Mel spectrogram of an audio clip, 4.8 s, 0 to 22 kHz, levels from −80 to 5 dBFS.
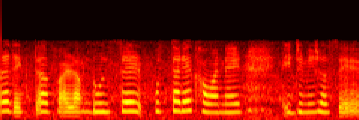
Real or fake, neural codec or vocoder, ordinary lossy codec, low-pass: fake; codec, 16 kHz, 4 kbps, FunCodec, trained on LibriTTS, 50 frames a second; none; 5.4 kHz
